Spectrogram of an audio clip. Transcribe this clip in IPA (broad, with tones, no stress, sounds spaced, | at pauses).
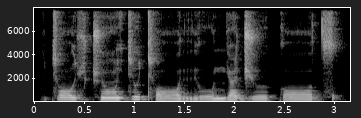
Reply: c ɔː˧ ç t͡ʃ ɔ̃ː˧ c ɵ˦ cʰ ɔː˨ rʲ oː˨ nʲ ɑ˧ d͡ʒ ɵː˨ k ɔː˧ t͡s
